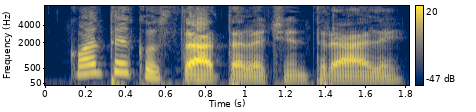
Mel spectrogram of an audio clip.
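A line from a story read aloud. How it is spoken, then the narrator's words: Curt question. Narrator (Italian): chiese Mitch seccamente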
